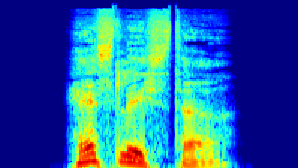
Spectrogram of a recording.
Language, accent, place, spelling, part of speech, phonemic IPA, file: German, Germany, Berlin, hässlichster, adjective, /ˈhɛslɪçstɐ/, De-hässlichster.ogg
- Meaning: inflection of hässlich: 1. strong/mixed nominative masculine singular superlative degree 2. strong genitive/dative feminine singular superlative degree 3. strong genitive plural superlative degree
